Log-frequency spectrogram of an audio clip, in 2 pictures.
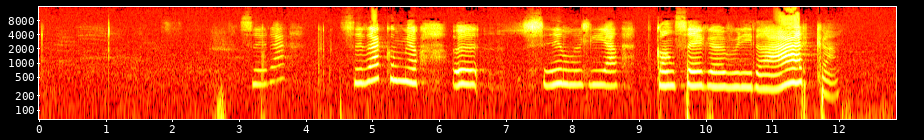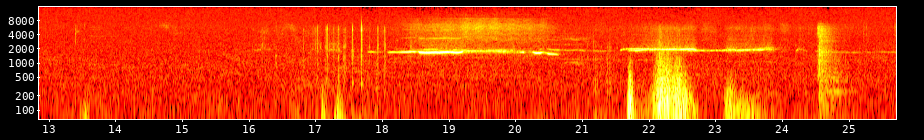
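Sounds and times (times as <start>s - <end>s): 
speech: 3.2s - 3.9s, 4.6s - 6.7s, 7.3s - 12.1s
soft rustles: 16.1s - 24.3s
little bird whistling song: 17.8s - 25.7s.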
